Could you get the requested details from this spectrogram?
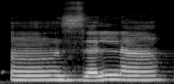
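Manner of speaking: انزلنا very slowly with a buzzing whistled z; whistling za. Shown as a demonstration. Teacher gives example of za, slow انزلنا with whistled z. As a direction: stretch انزلنا out, sharp z in the middle. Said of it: "ان دونوں میں difference must کرنا ہے".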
